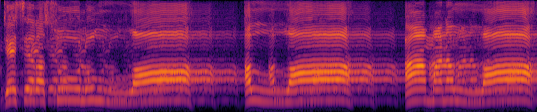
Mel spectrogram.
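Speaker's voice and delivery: रसूलुल्लाह with a heavy, full-mouthed lam, slow. Shown as a demonstration. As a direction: fill the mouth on अल्लाह. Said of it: "जबर पेश हो तो पुर".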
